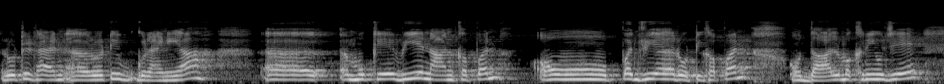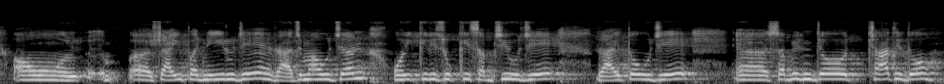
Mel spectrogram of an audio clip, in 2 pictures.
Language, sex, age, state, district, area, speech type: Sindhi, female, 45-60, Delhi, South Delhi, urban, spontaneous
